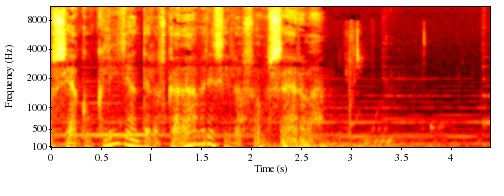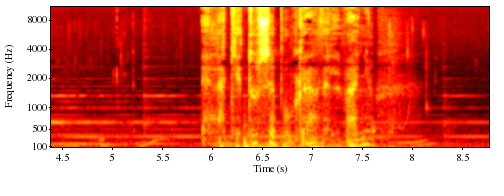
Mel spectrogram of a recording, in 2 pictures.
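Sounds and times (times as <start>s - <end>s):
speech: 0.0s - 3.2s, 6.2s - 7.9s
viscous liquid bubbling and squelching in a bathtub: 2.1s - 5.7s, 6.6s - 8.7s
higher drips: 2.1s - 8.7s
steady low hum: 2.2s - 8.7s.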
